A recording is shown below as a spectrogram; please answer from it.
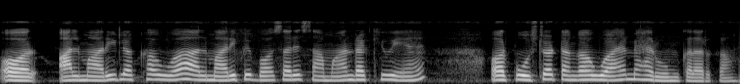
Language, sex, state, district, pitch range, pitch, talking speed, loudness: Hindi, female, Chhattisgarh, Raigarh, 190-220 Hz, 210 Hz, 170 wpm, -18 LUFS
